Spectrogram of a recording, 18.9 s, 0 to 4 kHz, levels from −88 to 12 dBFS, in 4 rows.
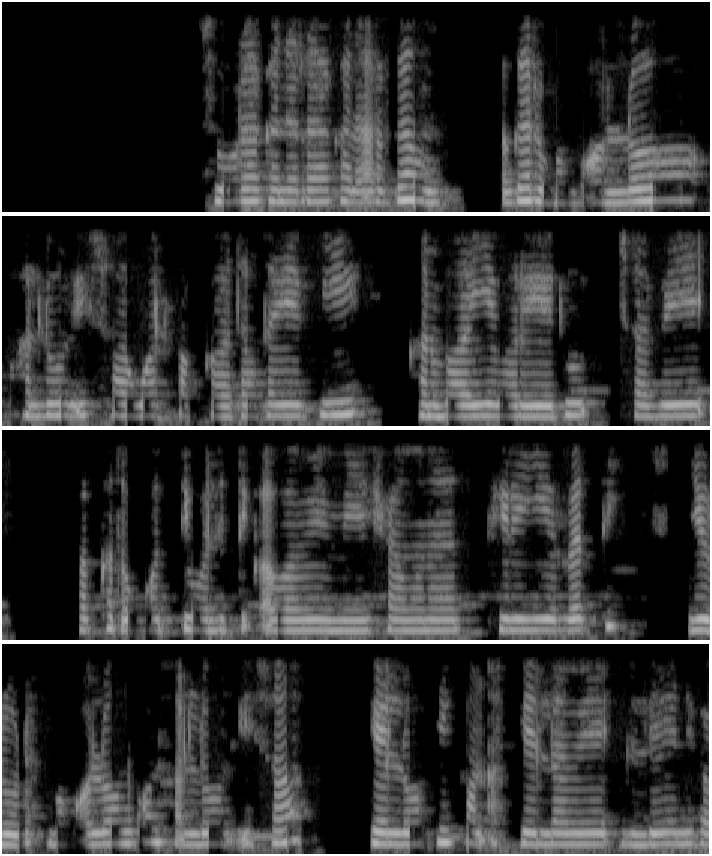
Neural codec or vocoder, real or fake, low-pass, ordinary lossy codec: none; real; 3.6 kHz; AAC, 32 kbps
